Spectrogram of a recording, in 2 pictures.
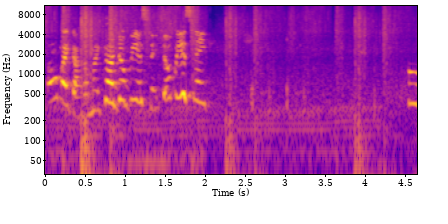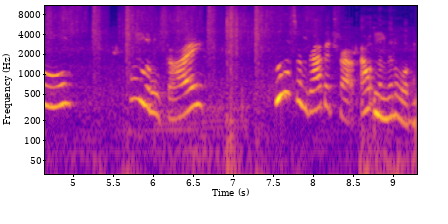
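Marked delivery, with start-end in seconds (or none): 0.1-2.1 high, loud, rising panic; panicked. Acted. Traveler frightened of a snake in the grass, panicking. 4.6-6.7 tender pity. Acted. Finds rabbit in trap.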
